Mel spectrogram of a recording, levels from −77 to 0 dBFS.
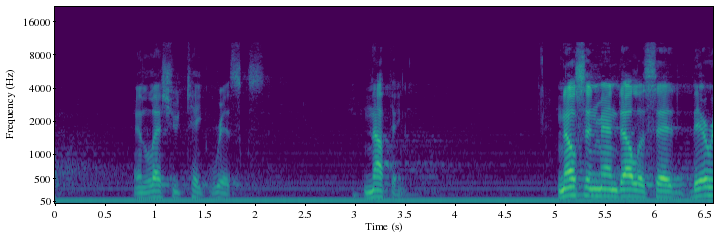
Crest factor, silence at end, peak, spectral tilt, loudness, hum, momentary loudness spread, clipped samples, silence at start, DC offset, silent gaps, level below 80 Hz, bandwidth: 24 dB; 0 s; -6 dBFS; -4 dB/octave; -26 LUFS; none; 24 LU; under 0.1%; 0 s; under 0.1%; none; -42 dBFS; 10.5 kHz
